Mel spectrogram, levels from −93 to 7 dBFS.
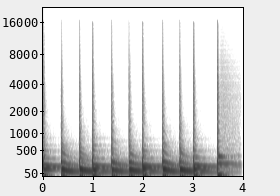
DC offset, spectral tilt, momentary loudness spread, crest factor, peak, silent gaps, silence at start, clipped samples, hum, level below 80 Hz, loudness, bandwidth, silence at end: under 0.1%; -7.5 dB/octave; 5 LU; 14 dB; -8 dBFS; none; 0 s; under 0.1%; none; -32 dBFS; -24 LUFS; 15.5 kHz; 0.05 s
